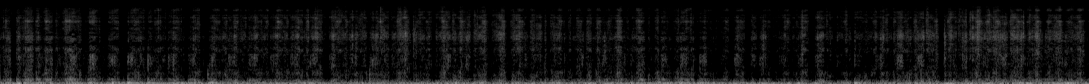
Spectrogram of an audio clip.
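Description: A steel nib scratches dense looping scribbles across a sheet of thick, rough white watercolor paper held in the fingertips. The sound is a steady, continuous dry scratching with a bright, papery rasp over a low rumble.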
